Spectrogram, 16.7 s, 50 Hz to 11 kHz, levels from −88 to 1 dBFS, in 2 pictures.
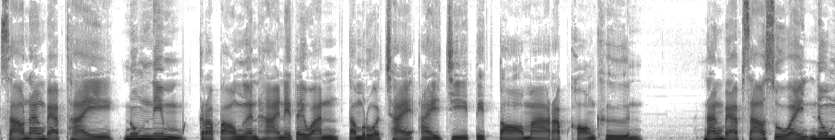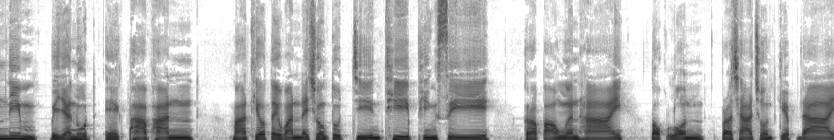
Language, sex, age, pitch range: Thai, female, 30-49, 140-160 Hz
